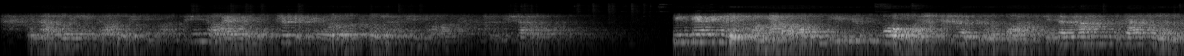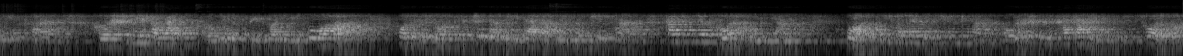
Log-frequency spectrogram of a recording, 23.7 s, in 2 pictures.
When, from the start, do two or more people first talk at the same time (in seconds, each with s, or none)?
none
